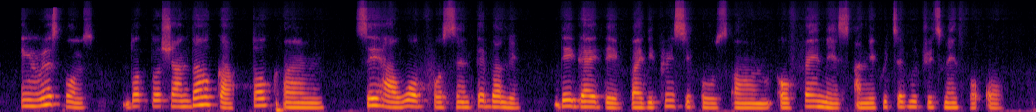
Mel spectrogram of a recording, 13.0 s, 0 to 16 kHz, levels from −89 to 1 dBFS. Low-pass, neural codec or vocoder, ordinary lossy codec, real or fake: 14.4 kHz; autoencoder, 48 kHz, 32 numbers a frame, DAC-VAE, trained on Japanese speech; Opus, 16 kbps; fake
